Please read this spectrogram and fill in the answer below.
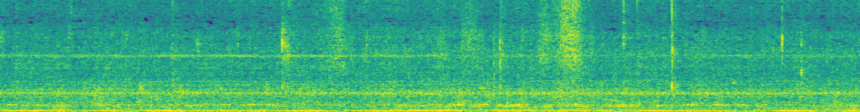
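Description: A steady low machine hum that holds one pitch throughout, with a faint high tone above it and a few faint ticks.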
